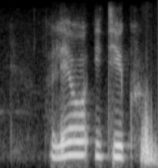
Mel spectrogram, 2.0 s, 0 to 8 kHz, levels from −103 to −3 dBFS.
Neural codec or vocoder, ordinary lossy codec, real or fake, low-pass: none; Opus, 16 kbps; real; 7.2 kHz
